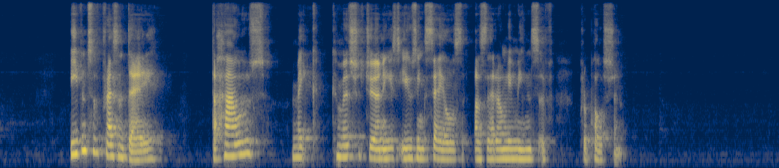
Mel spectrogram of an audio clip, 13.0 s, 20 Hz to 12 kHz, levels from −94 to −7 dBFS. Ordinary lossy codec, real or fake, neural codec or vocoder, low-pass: none; fake; codec, 24 kHz, 6 kbps, HILCodec; none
